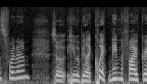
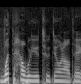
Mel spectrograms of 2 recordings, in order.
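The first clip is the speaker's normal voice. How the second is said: mock fed-up, angry, exasperated tone. Retelling asking a waitress what she did all day, imitating own angry self. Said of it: "'Cause now I'm pissed".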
